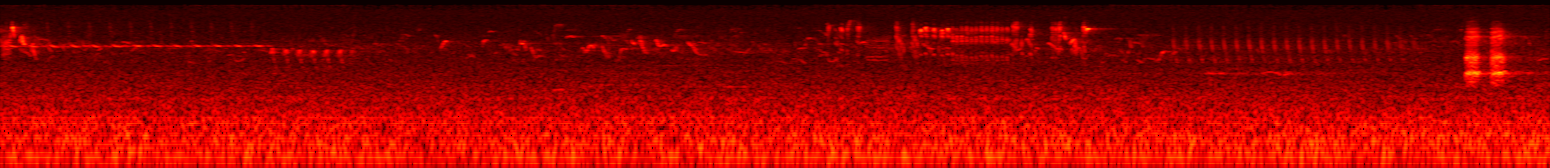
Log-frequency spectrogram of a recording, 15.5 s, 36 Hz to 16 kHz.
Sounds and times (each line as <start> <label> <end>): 0.0 birds 15.5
